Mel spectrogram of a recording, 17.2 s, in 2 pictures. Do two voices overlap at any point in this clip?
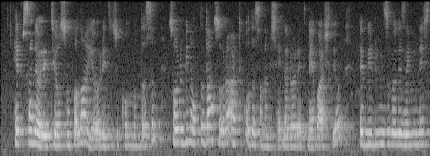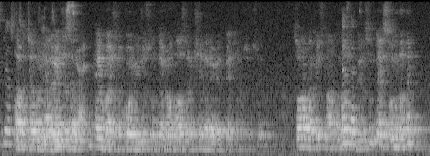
Yes, from 8.9 s

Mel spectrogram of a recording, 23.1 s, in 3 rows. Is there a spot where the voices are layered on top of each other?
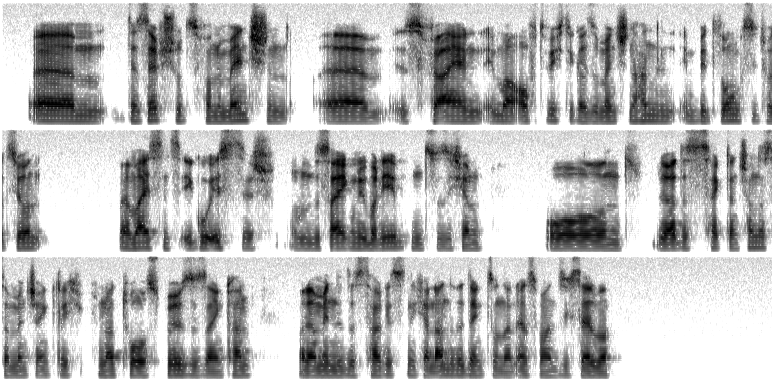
No

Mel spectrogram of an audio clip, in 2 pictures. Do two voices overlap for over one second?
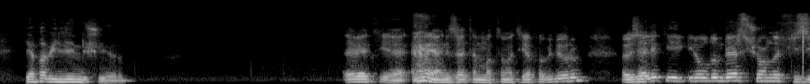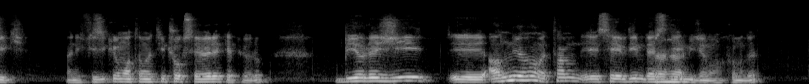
No

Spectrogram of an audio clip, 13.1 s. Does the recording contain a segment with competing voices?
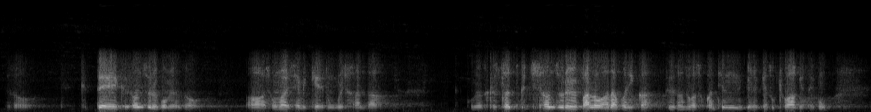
No

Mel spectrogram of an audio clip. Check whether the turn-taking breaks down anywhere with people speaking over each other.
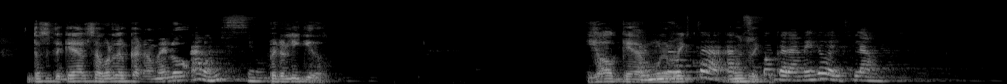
Yes, from 6.4 s

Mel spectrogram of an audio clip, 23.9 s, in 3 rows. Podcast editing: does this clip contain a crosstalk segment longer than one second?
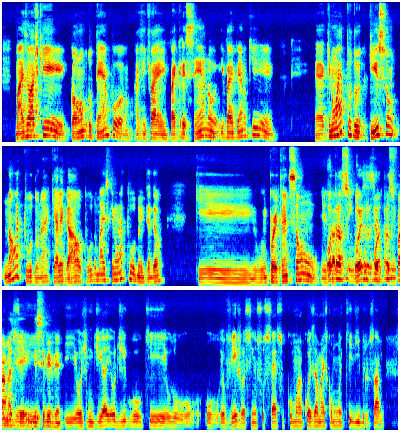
Yes, from 14.2 s

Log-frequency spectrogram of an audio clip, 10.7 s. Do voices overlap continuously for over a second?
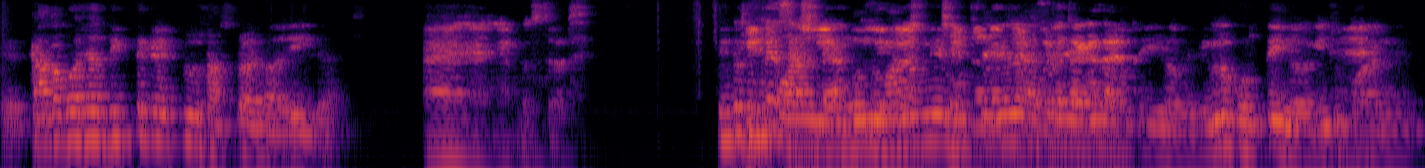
Yes, from 5.6 s

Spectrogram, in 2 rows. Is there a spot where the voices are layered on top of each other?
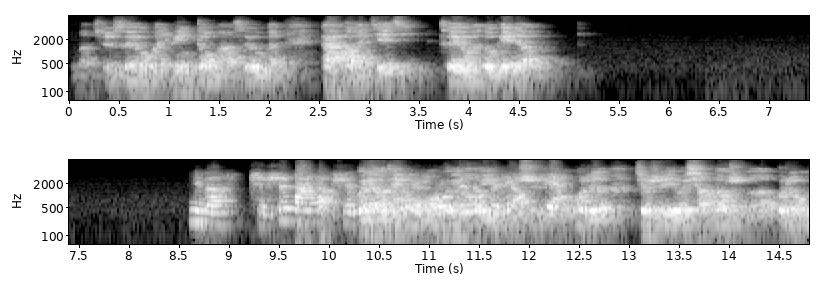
Yes, from 10.2 s

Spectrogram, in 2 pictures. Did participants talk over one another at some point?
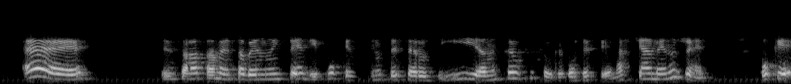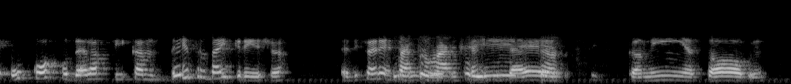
Yes, from 11.9 s

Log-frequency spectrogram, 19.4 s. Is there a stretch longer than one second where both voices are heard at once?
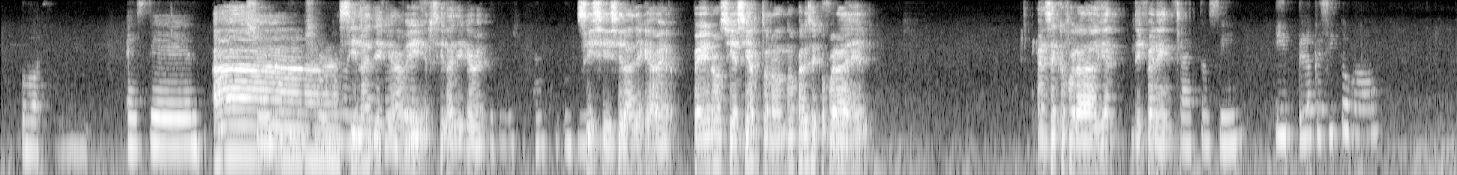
Yes, from 3.3 s

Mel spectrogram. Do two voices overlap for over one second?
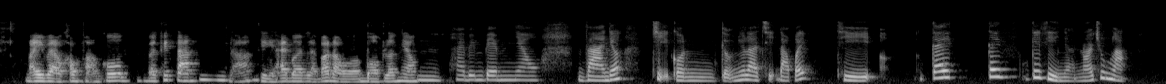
No

